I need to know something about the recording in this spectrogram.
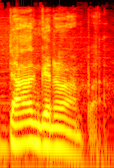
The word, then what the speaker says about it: Danganronpa: The the pron the the correct pronunciation for Dingrampa is Danganrampa.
